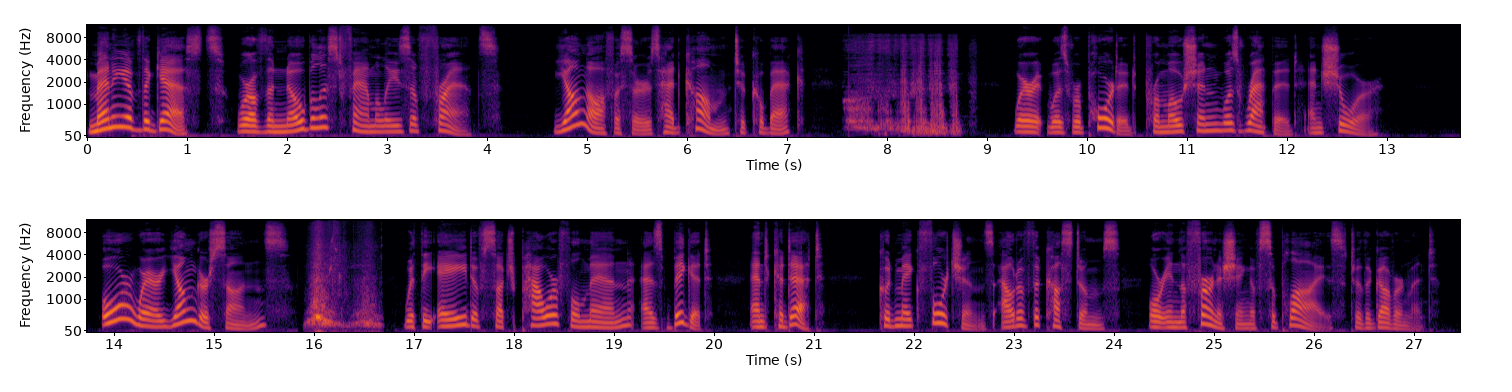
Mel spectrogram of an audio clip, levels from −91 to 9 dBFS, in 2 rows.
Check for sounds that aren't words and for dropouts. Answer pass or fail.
fail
